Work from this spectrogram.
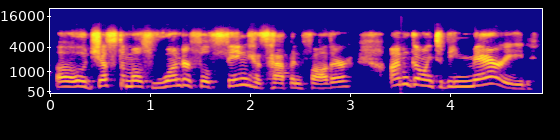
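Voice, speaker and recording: An actress playing a dreamy, melodramatic, lovesick American teenage daughter in a 1940s radio sitcom, gushing and theatrical. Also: female voice, a little high, lively intonation, moderate pace. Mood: lovestruck. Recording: vintage 1940s radio recording.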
